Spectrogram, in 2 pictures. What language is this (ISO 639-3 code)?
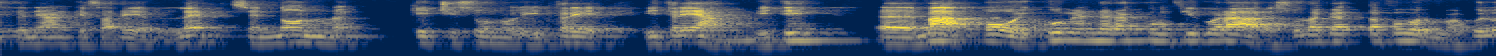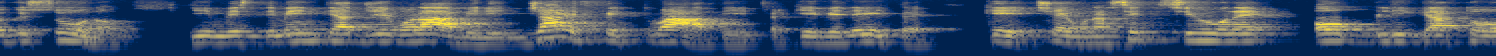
ita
